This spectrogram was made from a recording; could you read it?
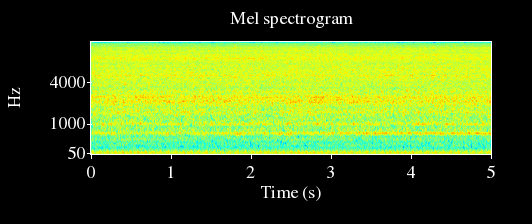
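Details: Porsche 928 during mixture, idle and timing adjustment, runs thirsty, tachometer not working: low lumpy idle with uneven beat near two and a half pulses a second; misfire, worse when accelerating.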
